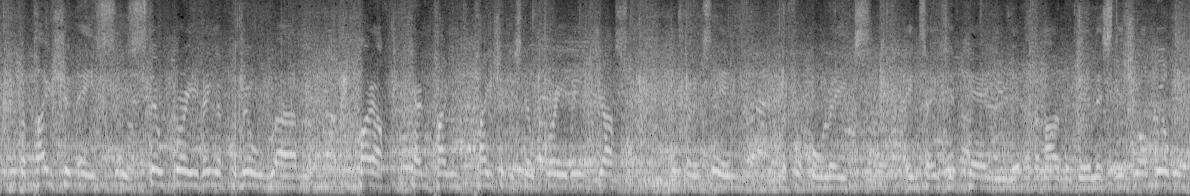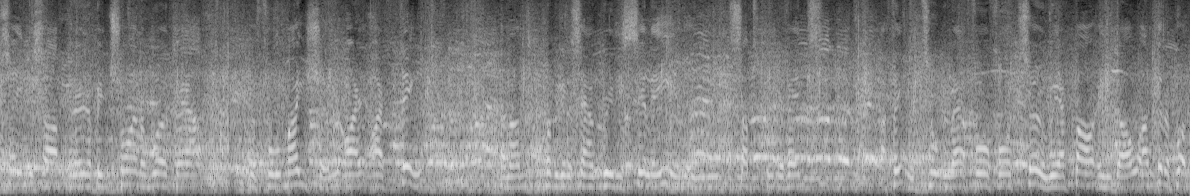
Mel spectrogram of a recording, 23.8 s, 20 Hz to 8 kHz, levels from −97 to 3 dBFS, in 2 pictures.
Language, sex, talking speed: English, male, 180 wpm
